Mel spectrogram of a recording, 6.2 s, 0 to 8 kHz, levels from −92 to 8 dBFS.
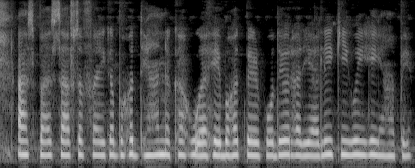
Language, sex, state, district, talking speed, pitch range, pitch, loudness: Hindi, female, Bihar, Lakhisarai, 165 wpm, 230-245 Hz, 235 Hz, -18 LUFS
